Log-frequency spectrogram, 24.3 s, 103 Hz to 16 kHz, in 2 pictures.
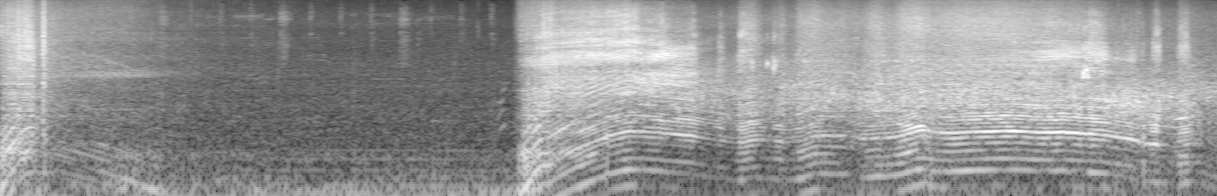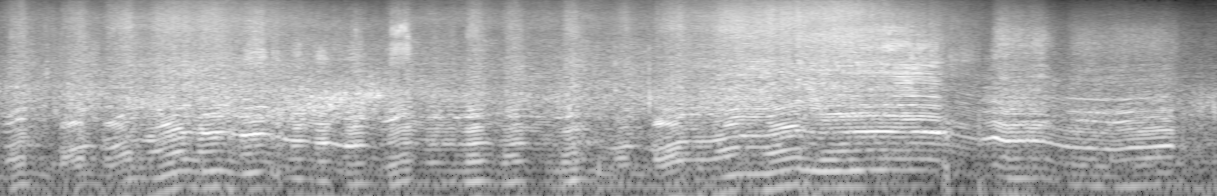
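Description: BMW E90 cars pull away from a BMW M event one after another, each engine revving loudly through rising and falling gears close by, with an occasional brief tire squeal.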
